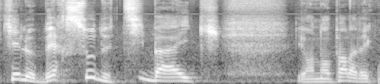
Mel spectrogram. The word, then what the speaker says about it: Teebike: Et oui, Nice qui est le berceau de T-Bike. Et on en parle avec mon invité Laurent Durieux. Bonjour Laurent. Bonjour. Cofondateur donc de T-Bike. T, ça s'écrit T-E-E, attention.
